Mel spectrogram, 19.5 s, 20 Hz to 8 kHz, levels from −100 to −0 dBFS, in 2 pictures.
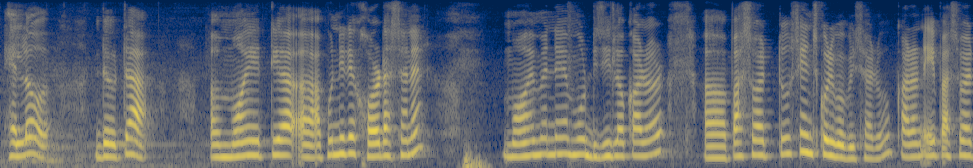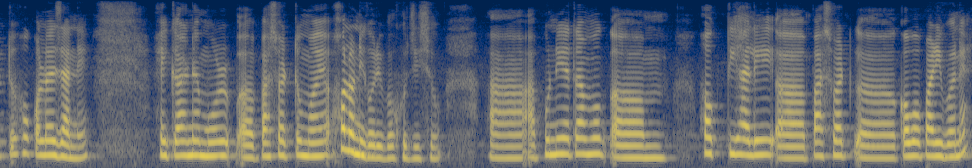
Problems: constant background noise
